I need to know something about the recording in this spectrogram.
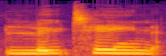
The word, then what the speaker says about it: lutein: They are hard to spell, so we will type them up after, but they're pronounced lutein and xanthine.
